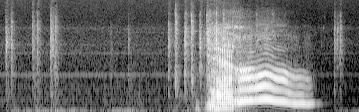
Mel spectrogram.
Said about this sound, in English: Come on, motherfucker. Learn how to type.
